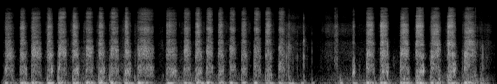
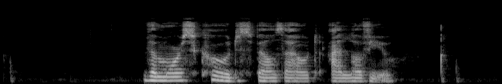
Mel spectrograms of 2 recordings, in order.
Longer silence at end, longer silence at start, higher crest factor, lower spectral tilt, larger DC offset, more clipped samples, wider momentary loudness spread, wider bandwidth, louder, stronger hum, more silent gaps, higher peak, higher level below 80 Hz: second, 0.05 s vs 0.6 s; second, 0.05 s vs 1.45 s; about the same, 22 dB vs 22 dB; second, -2 dB/octave vs -4.5 dB/octave; neither; neither; second, 10 LU vs 19 LU; first, 15.5 kHz vs 9.4 kHz; about the same, -25 LUFS vs -23 LUFS; neither; neither; about the same, -4 dBFS vs -4 dBFS; first, -32 dBFS vs -68 dBFS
